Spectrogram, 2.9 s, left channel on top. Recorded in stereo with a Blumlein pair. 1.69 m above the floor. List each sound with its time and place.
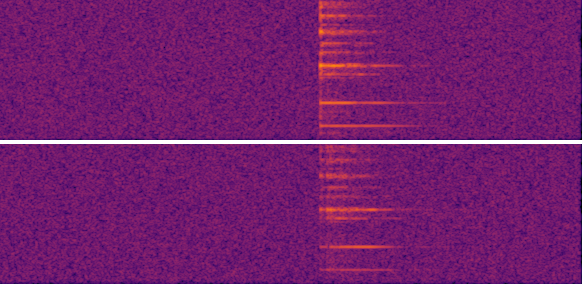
1.6 s a bell: 55° left, 5.5 m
